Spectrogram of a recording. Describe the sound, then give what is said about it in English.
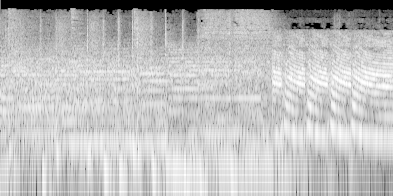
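Loud air horns blare in a sustained, overlapping double blast, their brassy tones bending and wavering toward the end with no one speaking. “It's not just one air horn. It's a double air horn situation.”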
